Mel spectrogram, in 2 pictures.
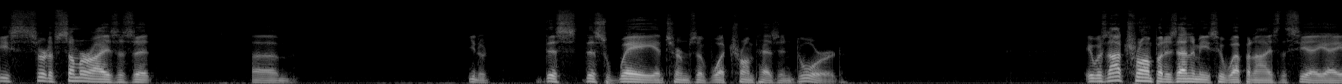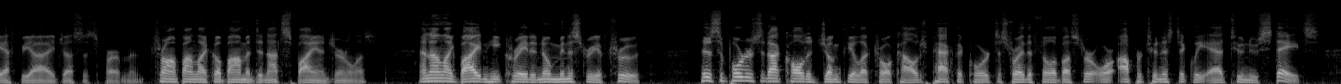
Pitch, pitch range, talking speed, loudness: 105 Hz, 85-125 Hz, 160 wpm, -28 LUFS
